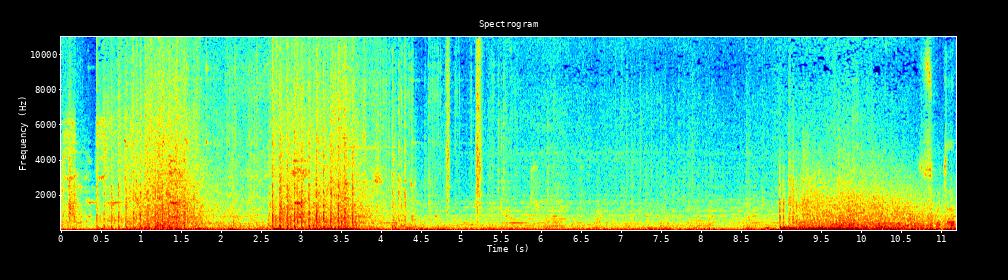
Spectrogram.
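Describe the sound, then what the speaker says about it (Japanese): Big explosions in a video game roar as a dense, sustained rumble with repeated crackling bursts and booms, loud throughout with a swell near the end. "すごい大爆発が起こってる。"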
